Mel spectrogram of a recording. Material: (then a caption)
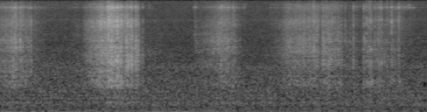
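Sand. A hand with painted nails pushes and drags a small wooden T-shaped rake through fine white sand in a small wooden zen garden tray, scraping and flattening the raked lines. Quiet, gritty hissing strokes come in repeated bright swells, the loudest around the one-second mark, over a steady low background rumble.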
